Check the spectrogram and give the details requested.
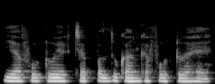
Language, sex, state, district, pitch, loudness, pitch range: Hindi, male, Jharkhand, Garhwa, 155 Hz, -16 LUFS, 150-155 Hz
